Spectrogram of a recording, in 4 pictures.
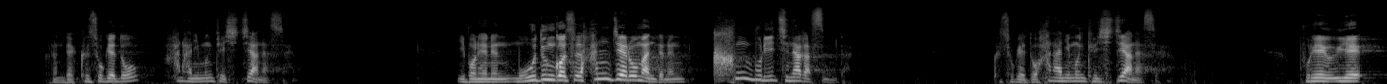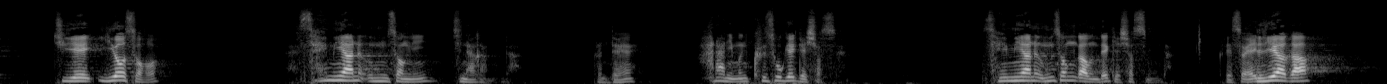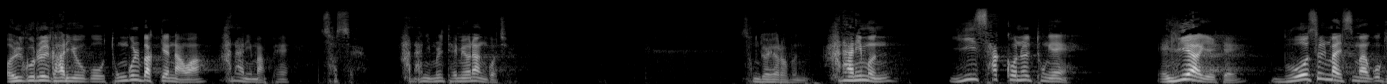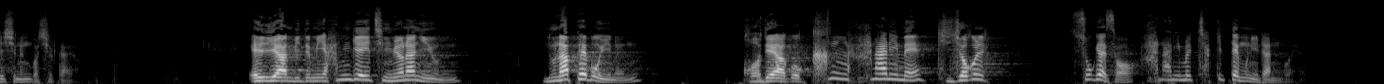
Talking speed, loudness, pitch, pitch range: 240 characters per minute, -24 LUFS, 155 Hz, 135-190 Hz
